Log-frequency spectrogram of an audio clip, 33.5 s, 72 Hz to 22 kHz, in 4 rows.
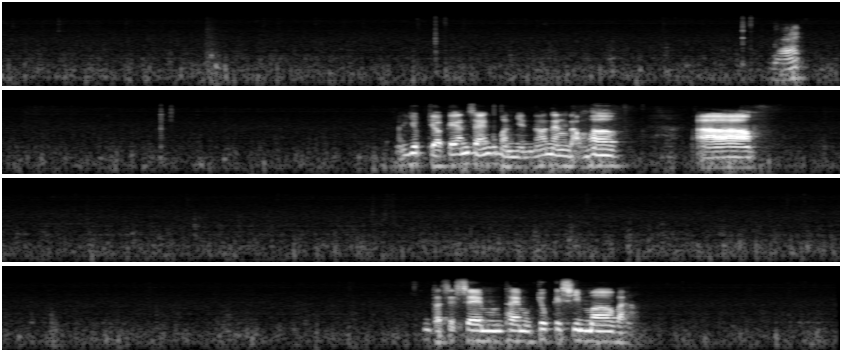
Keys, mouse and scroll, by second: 1.3 click, 3.9-7.2 drag, 8.5 click, 9.2 scroll, 13.5 scroll, 15.6 click, 17.8-18.1 scroll, 18.3 middle click, 18.6-20.6 scroll, 22.0-22.8 scroll, 24.6 click, 27.8 click, 29.1 click, 30.3 click, 32.8 click.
